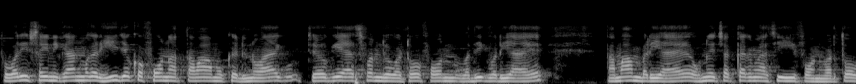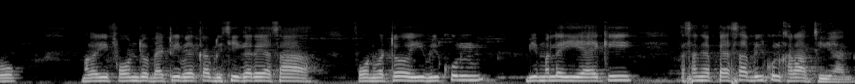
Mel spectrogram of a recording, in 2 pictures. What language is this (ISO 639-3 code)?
snd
